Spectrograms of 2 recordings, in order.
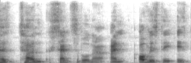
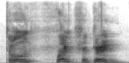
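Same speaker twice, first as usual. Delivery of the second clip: drawn-out, much higher and louder, hammed-up disgust; mock exasperated grumble; 10 semitones higher, 8 dB louder, much slower than usual. Mocking the French over Brexit news, slow hammed-up grumble. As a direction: sneer it out like a comic villain.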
